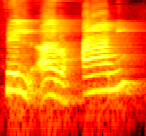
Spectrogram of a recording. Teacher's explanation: را کو ہم نے رو باریک نہیں پڑھا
